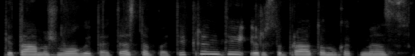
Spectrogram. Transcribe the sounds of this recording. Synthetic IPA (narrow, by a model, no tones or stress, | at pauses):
kʲɪt̪ɐmʒmoːɡʊɪt̪ɑːt̪ʲæːst̪ɑpɐt̪ʲɪkɾʲɪnʲt̪ʲɪʔɪɾsʊpɾɑːt̪oːmkɐt̪mʲɛs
